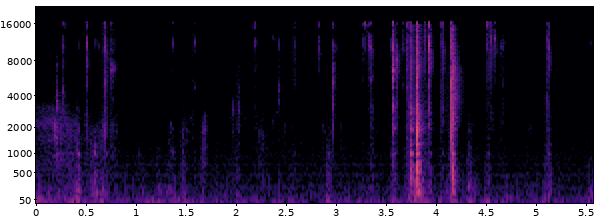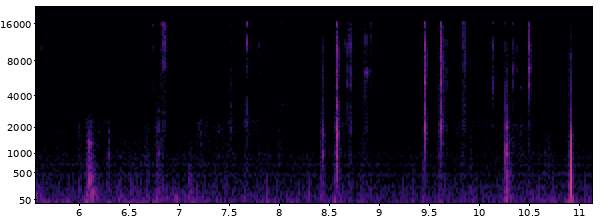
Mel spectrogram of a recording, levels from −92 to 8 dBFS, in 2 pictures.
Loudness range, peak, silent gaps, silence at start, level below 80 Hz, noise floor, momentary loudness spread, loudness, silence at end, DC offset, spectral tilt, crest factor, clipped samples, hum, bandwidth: 21 LU; -4 dBFS; none; 0.2 s; -66 dBFS; -71 dBFS; 28 LU; -37 LUFS; 0.2 s; under 0.1%; -1 dB/octave; 40 dB; under 0.1%; none; 17 kHz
